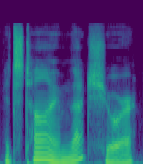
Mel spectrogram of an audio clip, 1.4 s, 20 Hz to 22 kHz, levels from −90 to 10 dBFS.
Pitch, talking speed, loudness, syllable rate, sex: 115 Hz, 165 wpm, -16 LUFS, 3.1 syllables/s, male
